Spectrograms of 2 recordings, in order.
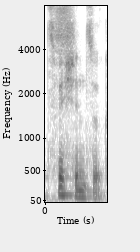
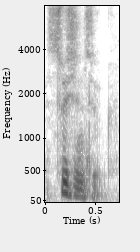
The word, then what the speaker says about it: Zwischenzug: How do you say it? I'm not German, but Zwischenzug. Zwischenzug, that's the word.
